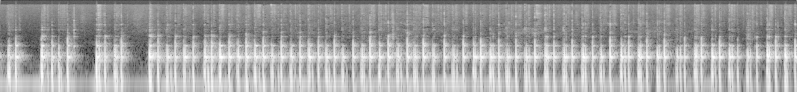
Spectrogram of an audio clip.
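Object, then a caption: Bamboo chopping board. Short-nailed fingertips scratch and tap the face of a thin, solid, flat rectangular bamboo cutting board held upright in front of the mic. A few quick bursts of dry, woody taps with brief pauses give way to a steady stream of rapid tapping. Each tap has a low thump and a hollow midrange knock that stops almost at once.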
